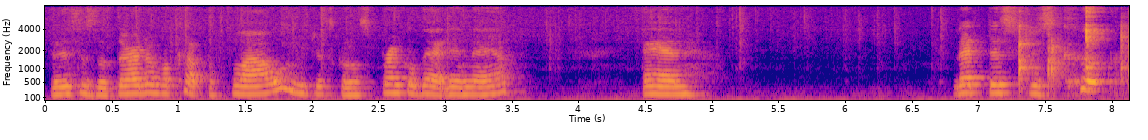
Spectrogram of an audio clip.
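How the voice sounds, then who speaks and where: Standing at her stove, a middle-aged woman hosts a casual cooking vlog, explaining a recipe in a warm, homey way and addressing viewers as y'all. Her mid-range voice is congested and a bit nasal from a cold that hasn't cleared, with fairly even intonation, a slightly slow pace, and long pauses. The roomy kitchen is noisy, with loud sizzling and frying coming from the pan.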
